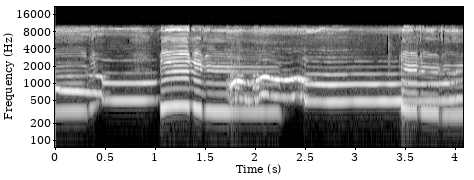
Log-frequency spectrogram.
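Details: Little Jack Russell Terrier called Thunder, a family pet, howling and talking with continuous tonal howls that step between low and higher pitches, wobbling in the middle before settling into a steady drawn-out note.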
